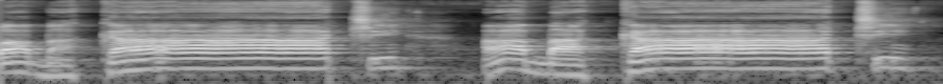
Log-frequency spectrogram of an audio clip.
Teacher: nós vamos esticar a vogal da sílaba tônica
